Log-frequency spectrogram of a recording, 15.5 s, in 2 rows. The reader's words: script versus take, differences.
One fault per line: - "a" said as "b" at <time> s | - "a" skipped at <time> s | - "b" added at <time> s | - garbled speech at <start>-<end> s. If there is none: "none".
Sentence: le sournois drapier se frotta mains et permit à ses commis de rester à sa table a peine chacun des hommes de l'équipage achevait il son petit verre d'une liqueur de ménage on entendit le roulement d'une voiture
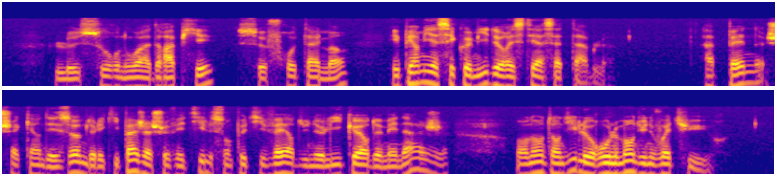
none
